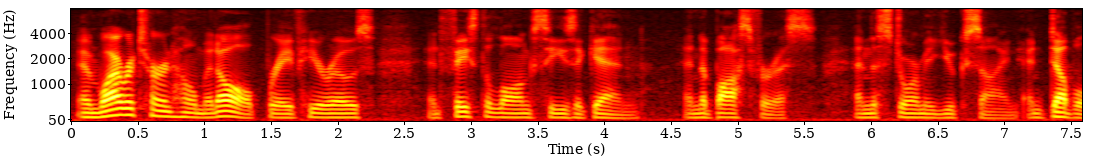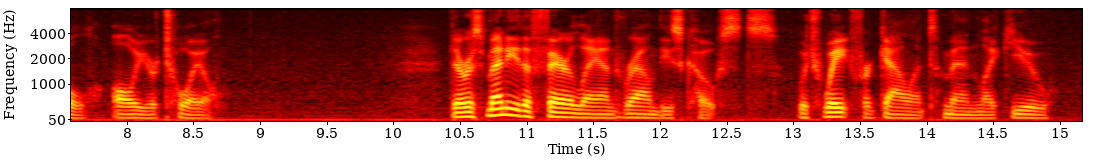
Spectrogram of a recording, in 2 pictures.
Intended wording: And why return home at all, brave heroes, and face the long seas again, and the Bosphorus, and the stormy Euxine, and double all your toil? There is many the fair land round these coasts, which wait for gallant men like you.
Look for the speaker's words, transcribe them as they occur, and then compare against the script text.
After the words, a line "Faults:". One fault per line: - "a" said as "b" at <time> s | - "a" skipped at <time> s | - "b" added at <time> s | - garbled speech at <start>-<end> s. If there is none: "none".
And why return home at all, brave heroes, and face the long seas again, and the Bosphorus, and the stormy Euxine, and double all your toil? There is many the fair land round these coasts, which wait for gallant men like you.
Faults:
none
